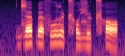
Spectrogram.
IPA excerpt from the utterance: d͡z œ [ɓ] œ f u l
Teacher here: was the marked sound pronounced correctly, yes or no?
yes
